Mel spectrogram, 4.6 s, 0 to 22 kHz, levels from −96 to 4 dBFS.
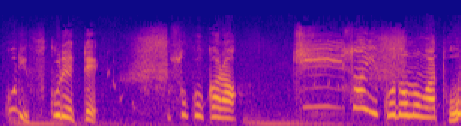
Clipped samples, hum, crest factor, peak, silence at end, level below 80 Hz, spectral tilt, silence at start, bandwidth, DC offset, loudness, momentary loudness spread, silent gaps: under 0.1%; none; 16 dB; -6 dBFS; 0 s; -58 dBFS; -4.5 dB/octave; 0.05 s; 9.4 kHz; under 0.1%; -22 LUFS; 16 LU; none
